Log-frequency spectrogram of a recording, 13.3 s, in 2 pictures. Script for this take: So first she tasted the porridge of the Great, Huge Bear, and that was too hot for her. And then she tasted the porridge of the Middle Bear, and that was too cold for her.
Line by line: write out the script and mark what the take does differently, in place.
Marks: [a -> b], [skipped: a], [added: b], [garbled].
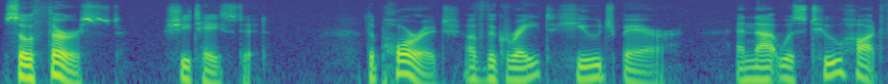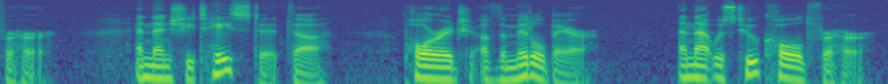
So [first -> thirst] she tasted the porridge of the Great, Huge Bear, and that was too hot for her. And then she tasted the porridge of the Middle Bear, and that was too cold for her.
